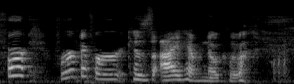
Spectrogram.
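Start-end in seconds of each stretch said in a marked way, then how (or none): 0.0-1.2 careless, pitched-up, made-up Swedish-sounding gibberish. Unsure how to pronounce a phrase, saying it in a Swedish Chef voice. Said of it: "I sound like the Swedish chef from the Muppets".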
